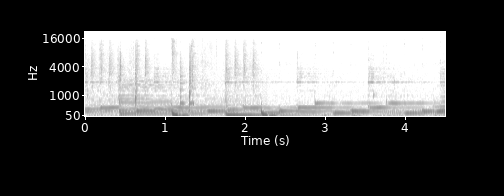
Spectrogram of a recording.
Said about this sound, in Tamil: 2 tablespoons எண்ணெய் ஊற்றிருக்கேன், கொஞ்சம் கடுகு, கொஞ்சம் கருவேப்பிலை சேர்த்துட்டு தாளித்து அதில் சேர்த்துடலாம்.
